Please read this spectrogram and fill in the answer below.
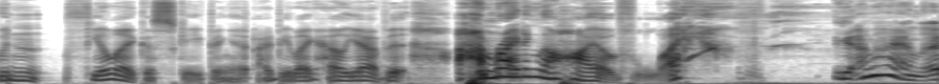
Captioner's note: wheeze laughs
